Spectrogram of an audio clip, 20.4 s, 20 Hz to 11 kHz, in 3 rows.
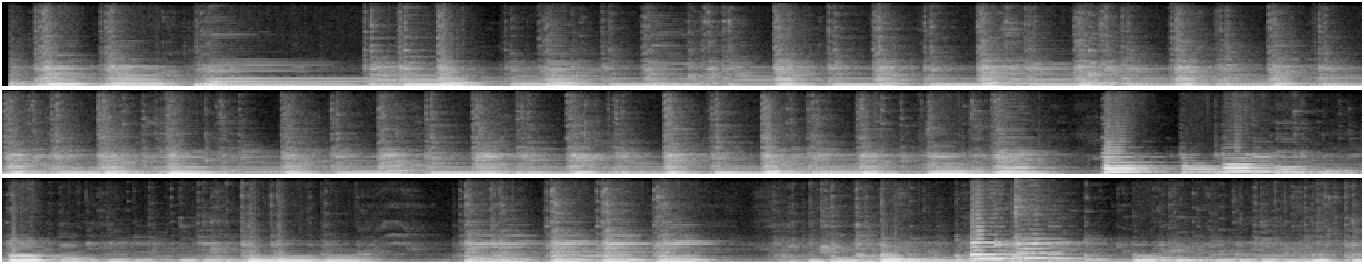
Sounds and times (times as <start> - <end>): Acoustic guitar: 0.0 - 20.4
Electronic tuner: 0.0 - 20.4
Inside, small room: 0.0 - 20.4.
